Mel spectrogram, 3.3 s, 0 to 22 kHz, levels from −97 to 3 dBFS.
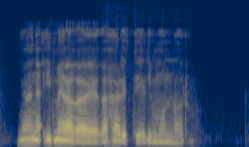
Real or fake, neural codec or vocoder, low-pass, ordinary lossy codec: fake; vocoder, 44.1 kHz, 128 mel bands every 512 samples, BigVGAN v2; 19.8 kHz; Opus, 16 kbps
